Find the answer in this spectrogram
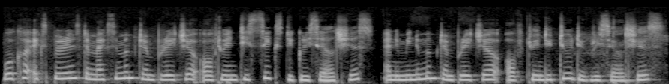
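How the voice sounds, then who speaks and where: A woman's voice: fairly high pitch, fast talker, dark tone. Slightly muffled woman reading weather. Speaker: weather presenter. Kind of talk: scripted weather report.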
